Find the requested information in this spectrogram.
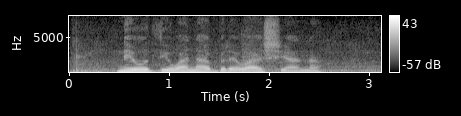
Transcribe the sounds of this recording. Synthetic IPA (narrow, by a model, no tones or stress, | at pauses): neodiwanabɛɾɛwaʃiana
